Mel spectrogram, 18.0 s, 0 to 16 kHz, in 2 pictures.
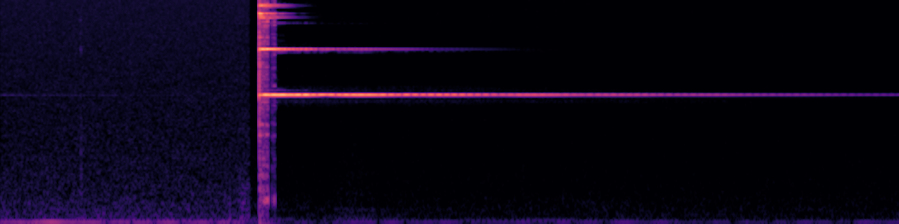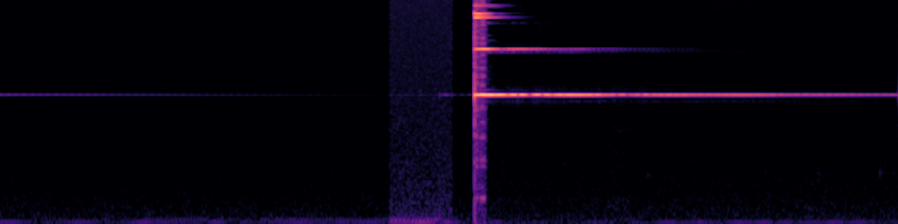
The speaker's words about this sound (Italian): Facciamolo ancora 2 volte e ponete l'attenzione sul suono delle campane come se fosse la cosa più importante del mondo in questo momento.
